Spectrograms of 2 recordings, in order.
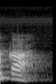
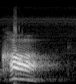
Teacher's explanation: देखो, जबकि जब हम अल्प प्राण पहला और तीसरा, पांचवा का, तो उसमें हवा कम निकल रही थी ना, का, और खा को बोलते समय ही क्या है, हवा अधिक लग रही है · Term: महाप्राण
